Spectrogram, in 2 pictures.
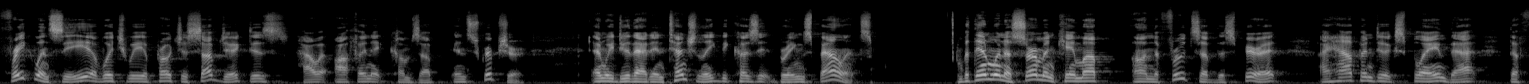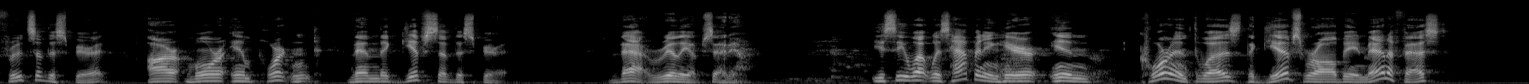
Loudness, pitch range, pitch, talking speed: -27 LUFS, 115-150 Hz, 135 Hz, 145 wpm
